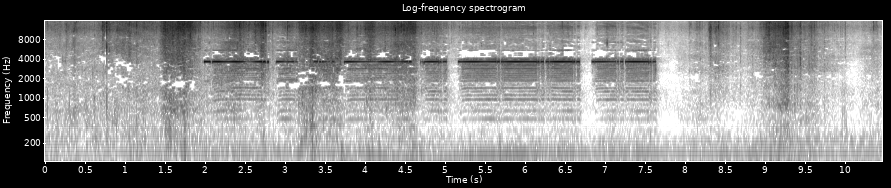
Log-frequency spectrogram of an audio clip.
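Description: Garrett Pro Pointer pinpointer buzzing with a steady high tone in several stretches between about two and eight seconds in, the alarm that says metal lies at its tip in the dug soil. Short scrapes of soil come before and after.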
